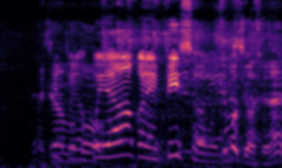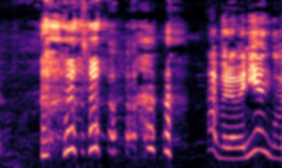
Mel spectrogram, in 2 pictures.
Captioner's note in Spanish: Risas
